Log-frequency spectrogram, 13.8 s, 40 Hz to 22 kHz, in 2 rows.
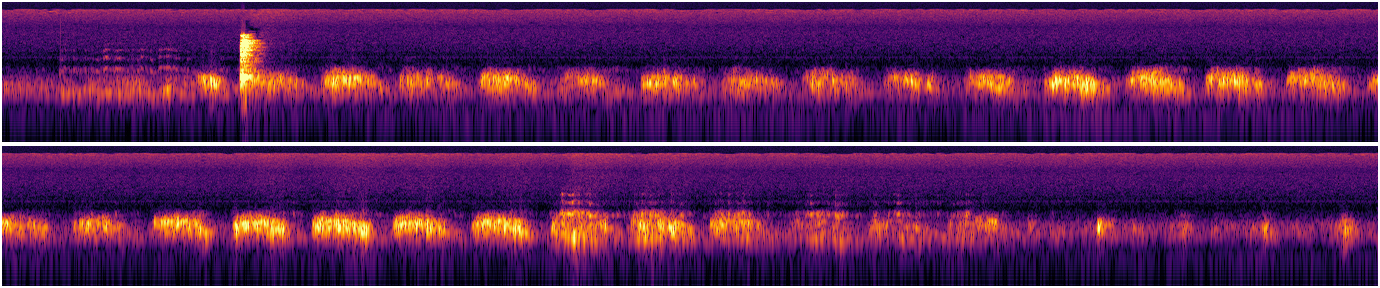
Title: Hearing baby girls heartbeat at 23 weeks.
